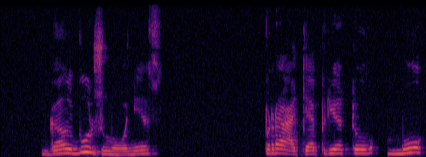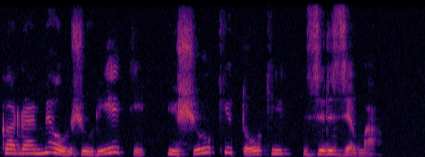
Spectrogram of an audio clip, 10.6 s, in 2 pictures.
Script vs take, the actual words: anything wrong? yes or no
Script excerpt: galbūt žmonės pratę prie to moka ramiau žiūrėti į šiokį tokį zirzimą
no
